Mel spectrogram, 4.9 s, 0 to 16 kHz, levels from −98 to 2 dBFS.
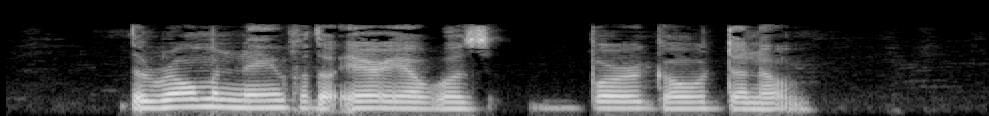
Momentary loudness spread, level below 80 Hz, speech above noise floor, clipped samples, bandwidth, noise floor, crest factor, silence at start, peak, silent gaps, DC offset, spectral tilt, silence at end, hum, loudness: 8 LU; -56 dBFS; 54 dB; under 0.1%; 8 kHz; -70 dBFS; 16 dB; 0.65 s; -2 dBFS; none; under 0.1%; -5.5 dB/octave; 0.9 s; none; -17 LUFS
